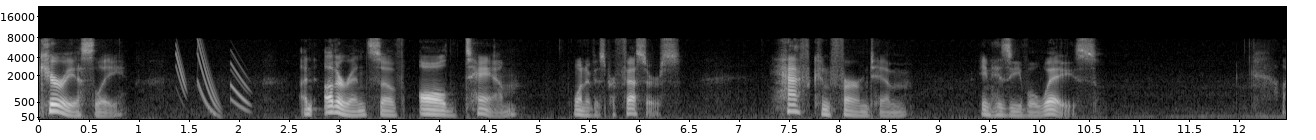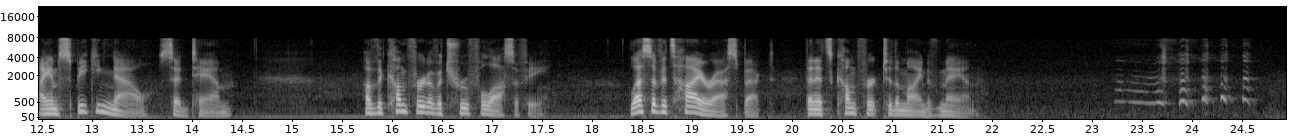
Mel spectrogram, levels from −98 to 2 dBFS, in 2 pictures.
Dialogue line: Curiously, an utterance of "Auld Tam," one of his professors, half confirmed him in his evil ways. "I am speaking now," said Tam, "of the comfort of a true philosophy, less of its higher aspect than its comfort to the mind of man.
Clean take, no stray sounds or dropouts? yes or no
no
